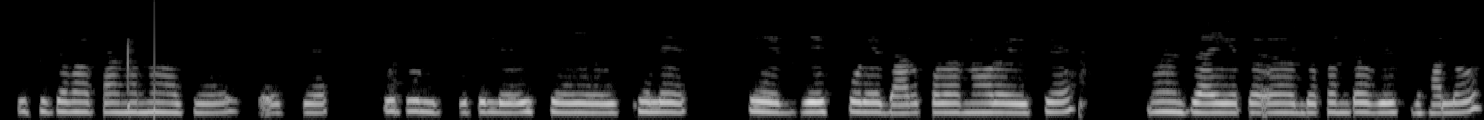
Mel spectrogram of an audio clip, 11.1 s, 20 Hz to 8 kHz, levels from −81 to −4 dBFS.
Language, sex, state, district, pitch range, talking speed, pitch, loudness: Bengali, female, West Bengal, Malda, 220-240 Hz, 90 wpm, 230 Hz, -31 LUFS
